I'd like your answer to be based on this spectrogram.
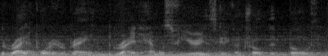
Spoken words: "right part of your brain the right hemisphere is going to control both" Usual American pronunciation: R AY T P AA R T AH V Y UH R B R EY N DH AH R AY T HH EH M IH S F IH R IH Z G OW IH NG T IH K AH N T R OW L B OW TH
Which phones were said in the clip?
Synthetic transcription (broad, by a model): R AY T P AA R T AH V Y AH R B R EY N DH AH R AY T HH EH M IH S F IH R IH Z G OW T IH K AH N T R OW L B OW TH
